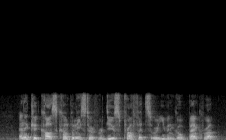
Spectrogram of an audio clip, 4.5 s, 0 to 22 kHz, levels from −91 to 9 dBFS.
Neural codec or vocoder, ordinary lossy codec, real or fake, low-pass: none; none; real; 7.2 kHz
